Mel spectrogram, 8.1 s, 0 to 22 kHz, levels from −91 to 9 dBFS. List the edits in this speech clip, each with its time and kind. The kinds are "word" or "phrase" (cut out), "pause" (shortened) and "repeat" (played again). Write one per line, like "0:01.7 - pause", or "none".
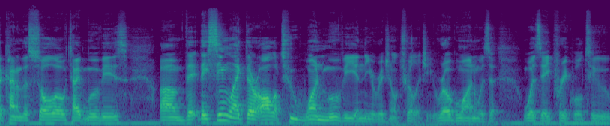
0:03.7 - word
